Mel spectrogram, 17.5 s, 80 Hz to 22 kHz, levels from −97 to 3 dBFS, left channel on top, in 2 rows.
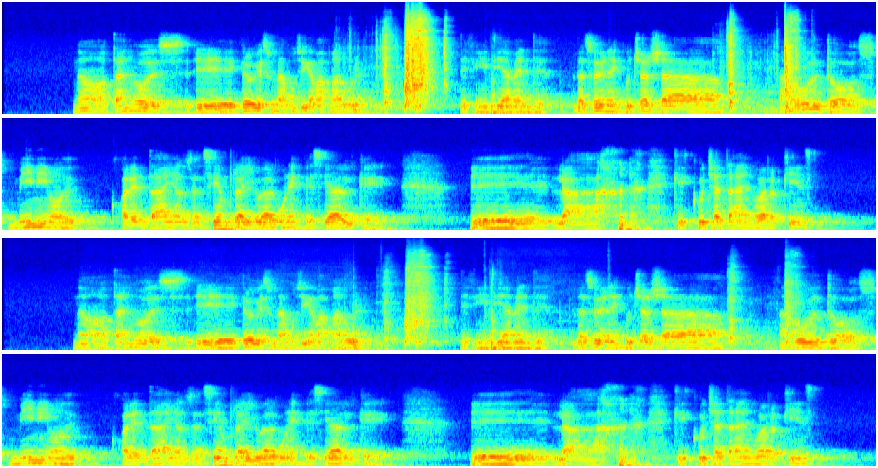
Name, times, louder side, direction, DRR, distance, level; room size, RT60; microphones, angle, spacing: voice 1, 0.7-3.6 4.6-7.3 7.8-9.5 9.9-13.2 13.4-16.8, left 1 dB, 40° left, 0 dB, 0.6 m, -25 dB
Motor vehicle (road), 0.8-3.9 4.4-4.5 4.8-6.2 7.1-7.2, right 2 dB, 90° right, 0.5 m, -36 dB
Drawer open or close, 3.3-4.5 7.1-8.1, left 10 dB, 85° left, 0.3 m, -25 dB
13.0 x 4.7 x 2.3 m, 1.4 s
head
